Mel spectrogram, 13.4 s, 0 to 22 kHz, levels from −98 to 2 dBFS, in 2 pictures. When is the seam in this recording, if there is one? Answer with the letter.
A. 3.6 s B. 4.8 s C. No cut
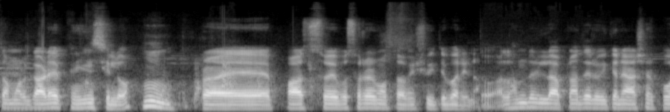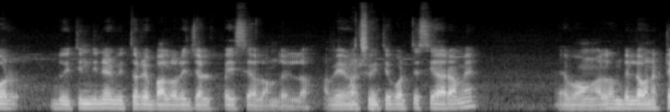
B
